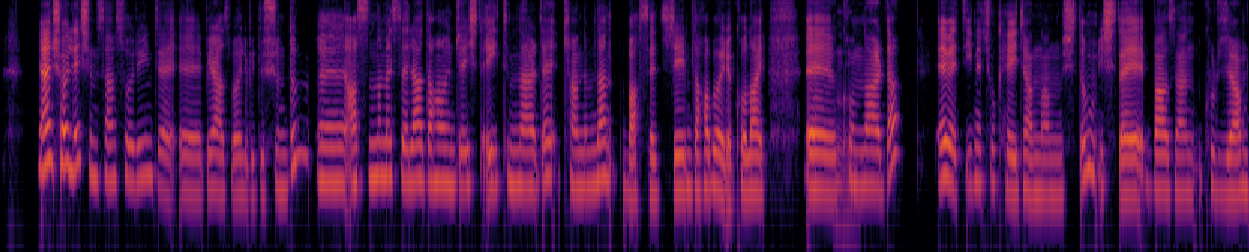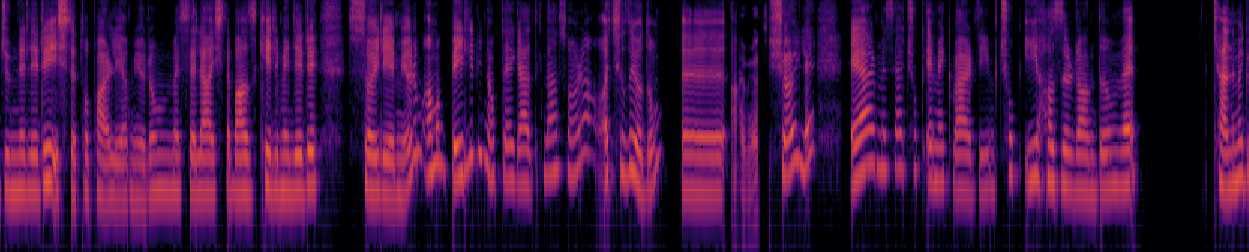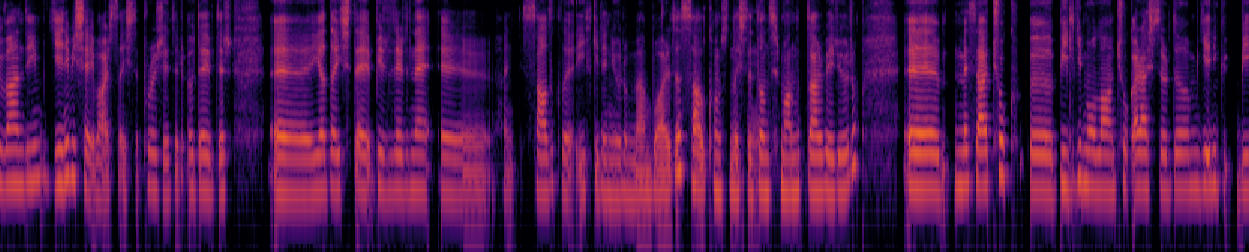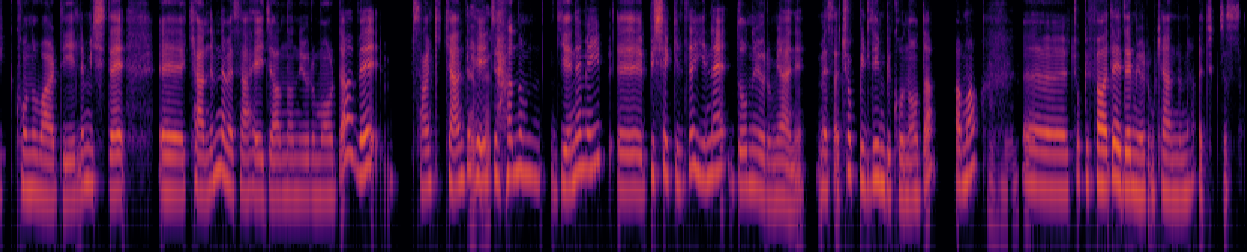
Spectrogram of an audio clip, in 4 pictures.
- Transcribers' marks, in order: lip smack; other background noise; unintelligible speech; laughing while speaking: "heyecanım"
- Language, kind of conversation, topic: Turkish, advice, Topluluk önünde konuşma kaygınızı nasıl yönetiyorsunuz?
